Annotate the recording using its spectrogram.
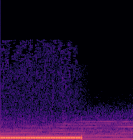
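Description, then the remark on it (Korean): A steady telephone ringback tone from a call placed on a home landline phone at dawn hums over the line for most of a second, then cuts off abruptly, leaving a faint low electrical hum. “아버지가 옛날에 쓰시던 핸드폰을 찾아 전화 번호부를 뒤져 큰아버지 번호를 찾은 다음 곧바로 집 전화로 전화를 걸었다.”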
